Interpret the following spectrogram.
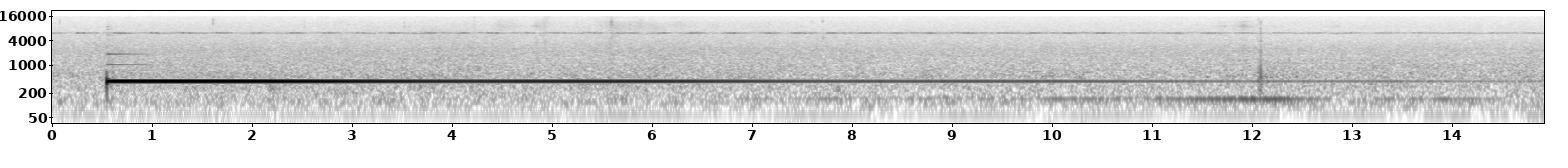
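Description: Crystal singing bowl struck once with a mallet about half a second in, then a single pure tone ringing on and fading slowly.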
